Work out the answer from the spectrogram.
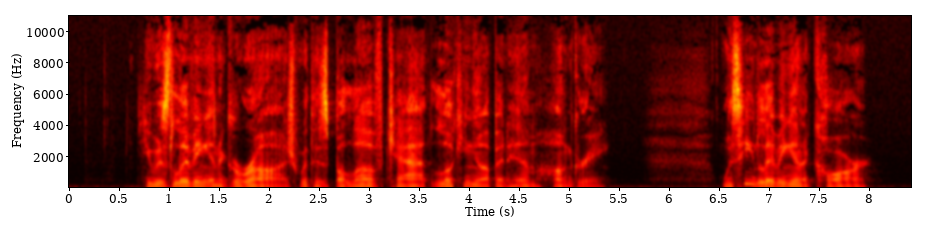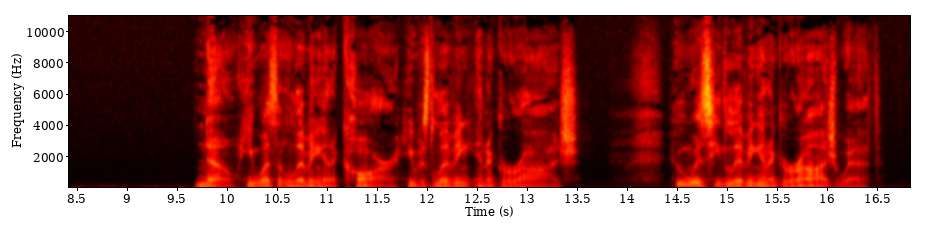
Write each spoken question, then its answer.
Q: Who was he living in a garage with?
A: He was living in a garage with his beloved cat.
